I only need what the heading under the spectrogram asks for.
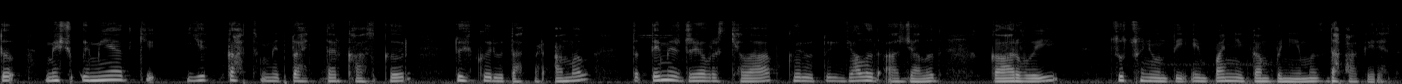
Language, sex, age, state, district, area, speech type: Kashmiri, male, 60+, Jammu and Kashmir, Baramulla, rural, spontaneous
